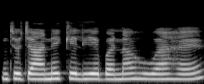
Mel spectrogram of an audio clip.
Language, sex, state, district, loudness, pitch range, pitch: Hindi, female, Chhattisgarh, Sarguja, -13 LUFS, 245-255 Hz, 250 Hz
